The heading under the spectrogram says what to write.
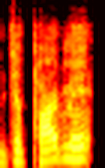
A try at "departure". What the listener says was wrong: departure. You said department.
